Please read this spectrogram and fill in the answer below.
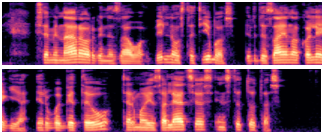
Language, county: Lithuanian, Kaunas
